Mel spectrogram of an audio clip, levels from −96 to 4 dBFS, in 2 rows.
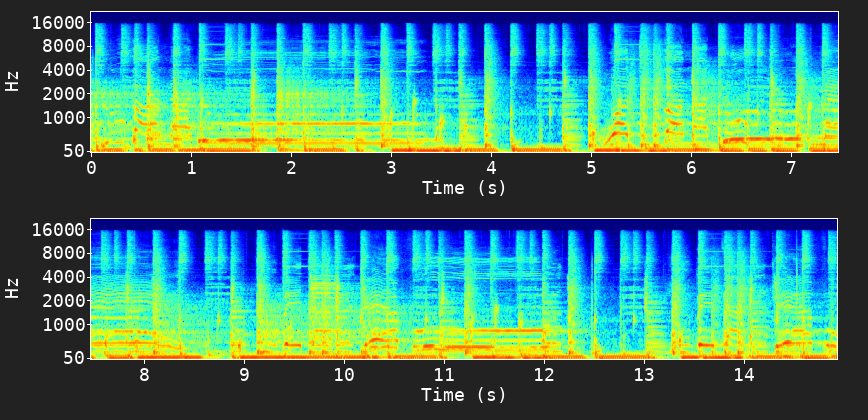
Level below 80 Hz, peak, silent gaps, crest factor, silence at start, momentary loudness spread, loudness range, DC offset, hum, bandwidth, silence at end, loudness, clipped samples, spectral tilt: -20 dBFS; 0 dBFS; none; 14 dB; 0 s; 5 LU; 2 LU; under 0.1%; none; 15.5 kHz; 0 s; -17 LUFS; under 0.1%; -6.5 dB/octave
